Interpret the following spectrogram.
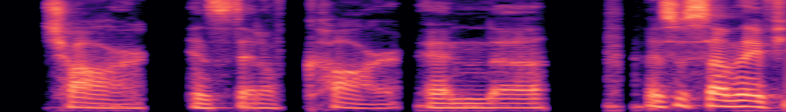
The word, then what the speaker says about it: char: still in my brain, char instead of car. Or it has to be car because it's character.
